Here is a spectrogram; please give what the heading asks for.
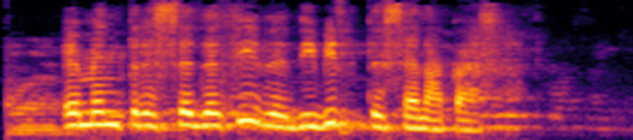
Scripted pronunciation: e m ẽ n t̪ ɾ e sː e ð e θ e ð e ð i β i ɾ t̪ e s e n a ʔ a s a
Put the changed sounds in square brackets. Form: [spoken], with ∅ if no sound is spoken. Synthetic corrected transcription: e m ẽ n t̪ ɾ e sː e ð e θ [i] ð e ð i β i ɾ t̪ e s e n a [k] a s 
